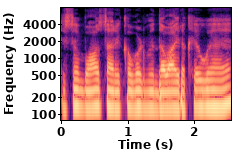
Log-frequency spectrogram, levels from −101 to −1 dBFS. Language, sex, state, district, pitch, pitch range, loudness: Hindi, male, Jharkhand, Garhwa, 130 Hz, 125-135 Hz, -14 LUFS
